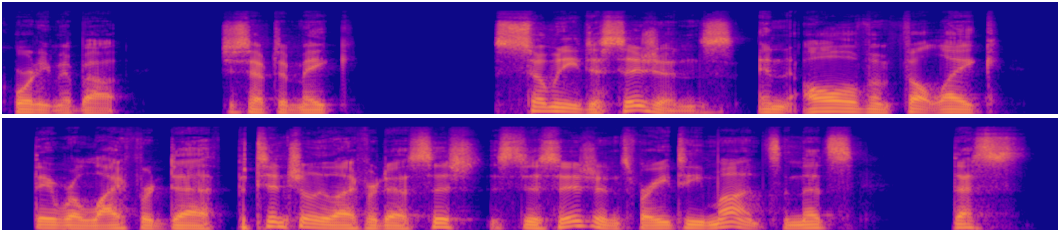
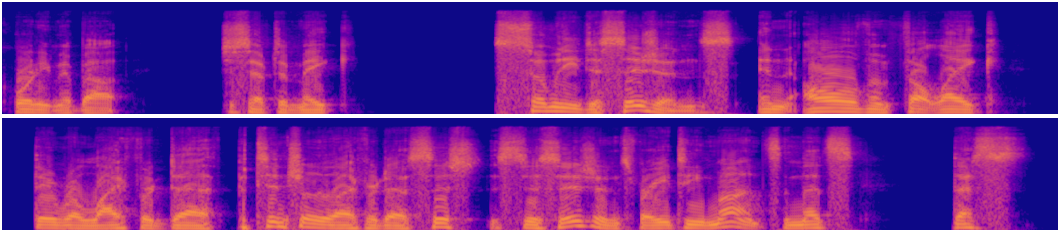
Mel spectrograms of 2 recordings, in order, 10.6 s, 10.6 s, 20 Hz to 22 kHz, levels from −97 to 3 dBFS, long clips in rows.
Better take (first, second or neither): first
